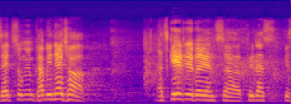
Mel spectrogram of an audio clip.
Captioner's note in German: Vereinzelter Beifall CDU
